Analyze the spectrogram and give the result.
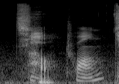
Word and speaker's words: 起床: 对，这个 third and second tone together is a very difficult combo for many people. So the first third tone, don't pronounce it too long. 起床。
